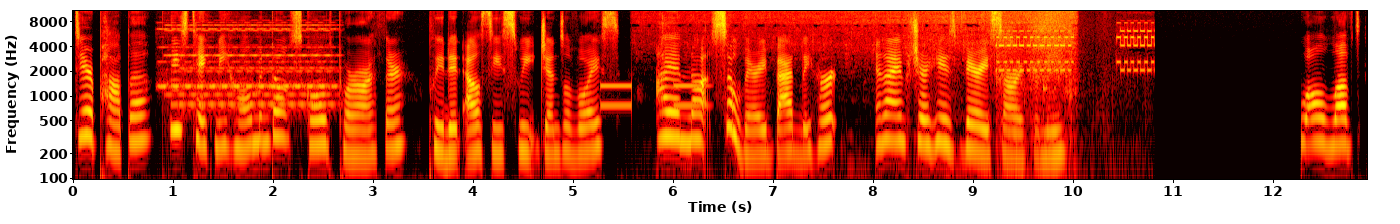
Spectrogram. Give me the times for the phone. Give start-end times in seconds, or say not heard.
0.8-2.7, 5.2-6.4, 9.2-10.8.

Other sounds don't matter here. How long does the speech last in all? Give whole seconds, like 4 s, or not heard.
11 s.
